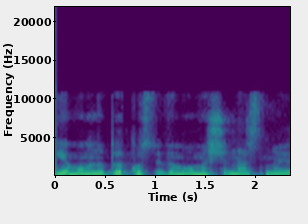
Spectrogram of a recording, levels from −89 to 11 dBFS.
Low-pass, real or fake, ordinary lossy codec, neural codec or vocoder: 10.8 kHz; fake; AAC, 32 kbps; codec, 24 kHz, 1.2 kbps, DualCodec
